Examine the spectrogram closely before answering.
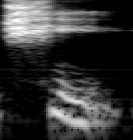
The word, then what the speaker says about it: Chee: how else would you it's like cheese okay i don't know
